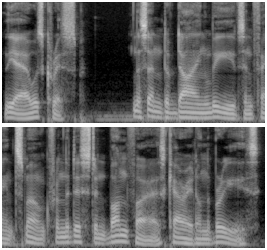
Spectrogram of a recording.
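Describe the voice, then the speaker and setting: A man narrating a scripted horror story like a dramatic audiobook, in a measured, deliberate and ominous way. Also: low-pitched, dark tone.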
